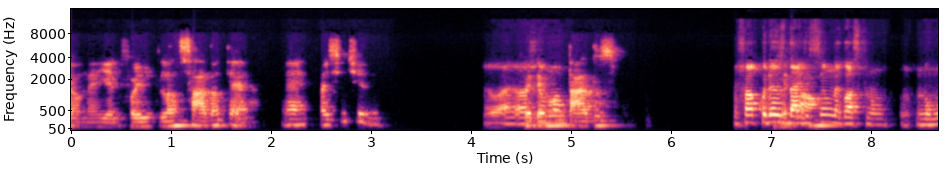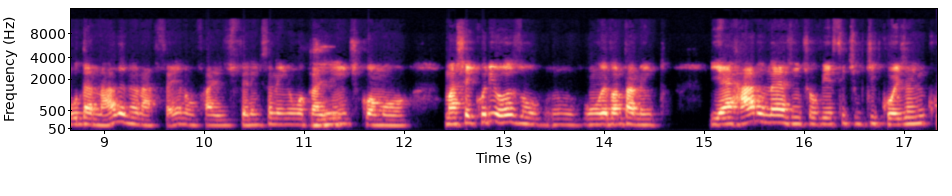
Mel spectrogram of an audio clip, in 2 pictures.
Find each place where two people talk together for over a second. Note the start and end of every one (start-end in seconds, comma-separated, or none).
none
